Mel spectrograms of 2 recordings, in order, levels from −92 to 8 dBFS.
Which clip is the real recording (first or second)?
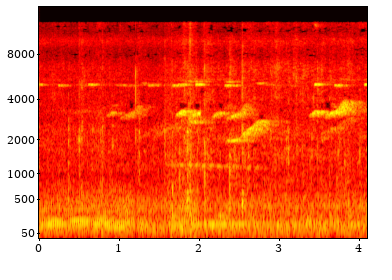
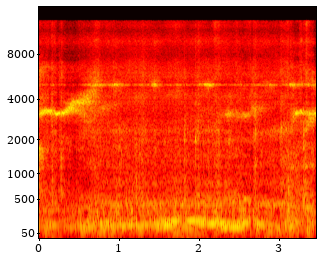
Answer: first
